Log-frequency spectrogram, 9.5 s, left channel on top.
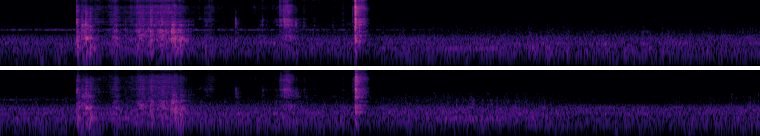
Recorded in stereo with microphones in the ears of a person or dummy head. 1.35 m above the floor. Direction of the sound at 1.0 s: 50° left (ahead or behind).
